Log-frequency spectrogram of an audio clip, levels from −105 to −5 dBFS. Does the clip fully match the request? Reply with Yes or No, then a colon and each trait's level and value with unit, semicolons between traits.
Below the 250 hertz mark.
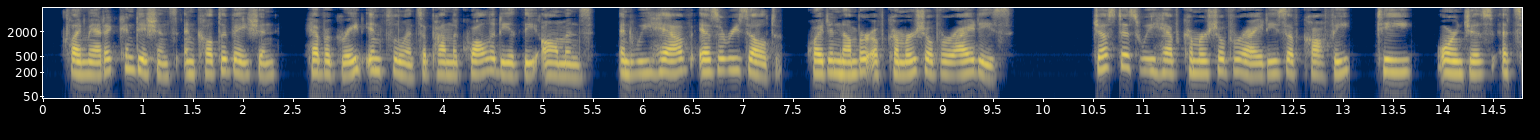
Yes: medium, 185 Hz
